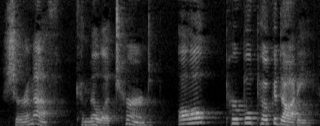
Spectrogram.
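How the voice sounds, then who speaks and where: A woman's voice: mid-range voice, very animated, measured pace, darkish tone. Woman reading a storybook, roomy echo. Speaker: storybook reader. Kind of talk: expressive children's story narration. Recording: roomy, echoing indoor recording.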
